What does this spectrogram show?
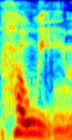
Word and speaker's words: Helene: And then we have Beryl, Chris, Debbie, Ernesto, Francine, Gordon, and it is Helene.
